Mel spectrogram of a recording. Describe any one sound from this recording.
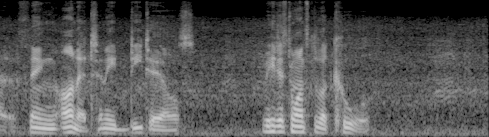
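A man speaks nervously and laughs.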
